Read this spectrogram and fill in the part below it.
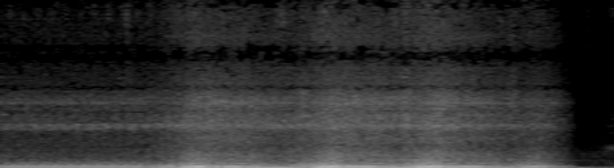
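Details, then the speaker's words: Old-model Maruti WagonR after the gear oil was drained and checked for a gearbox grinding complaint. On the trial drive the engine revs smoothly with no whine, grind or clatter; the gearbox is now normal. "അപ്പോൾ നമ്മൾ വണ്ടി trial ഓടിച്ച് നോക്കി. പിന്നെ ഇപ്പം sound കാര്യങ്ങളൊന്നുമില്ല."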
